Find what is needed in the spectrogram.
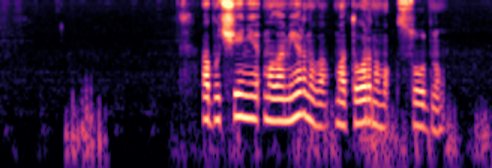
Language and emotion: Russian, neutral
